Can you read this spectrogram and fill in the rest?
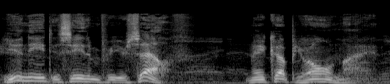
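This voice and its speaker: An actor playing a wary middle-aged island bartender in a video game, telling local lore with lively pitch. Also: male voice, a little slow, faint music behind, heavily acted. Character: gruff middle-aged male island barkeeper.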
